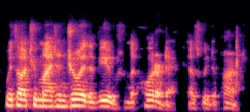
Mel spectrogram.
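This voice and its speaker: Man acting brisk commanding woman ship's captain. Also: a little high, animated, close to an everyday voice. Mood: polite, composed. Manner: brisk, formal, composed. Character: small, skinny, steady, commanding woman airship captain.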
